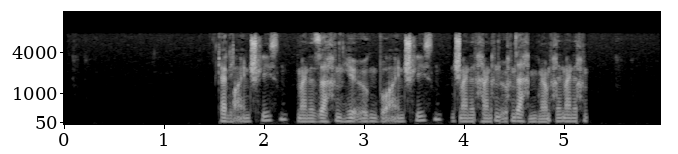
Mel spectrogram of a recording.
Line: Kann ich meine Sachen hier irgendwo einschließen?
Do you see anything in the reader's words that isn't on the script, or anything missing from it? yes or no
yes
